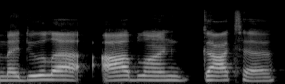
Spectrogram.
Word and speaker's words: medulla oblongata: C, the medulla oblongata, or D, the thalamus.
